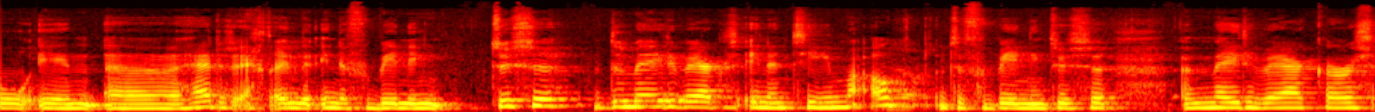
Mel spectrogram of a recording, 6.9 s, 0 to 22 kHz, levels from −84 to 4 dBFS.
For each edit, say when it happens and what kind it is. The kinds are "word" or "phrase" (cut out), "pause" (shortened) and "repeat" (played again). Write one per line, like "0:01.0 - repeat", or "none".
none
